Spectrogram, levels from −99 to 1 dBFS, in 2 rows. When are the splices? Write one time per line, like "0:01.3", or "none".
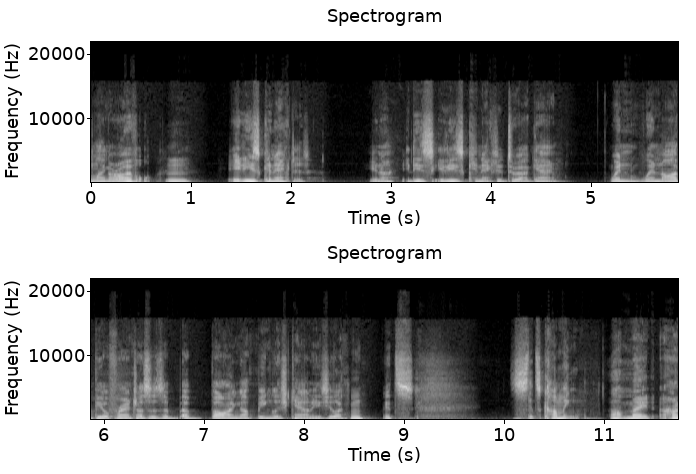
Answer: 0:10.2

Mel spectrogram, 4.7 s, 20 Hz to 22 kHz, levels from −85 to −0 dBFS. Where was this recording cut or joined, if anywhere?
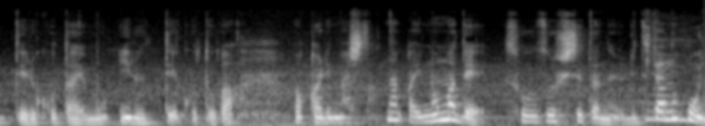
none

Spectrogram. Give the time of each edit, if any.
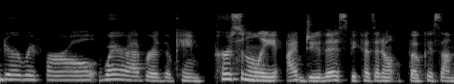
0:01.0
0:01.7
0:02.0
0:03.0

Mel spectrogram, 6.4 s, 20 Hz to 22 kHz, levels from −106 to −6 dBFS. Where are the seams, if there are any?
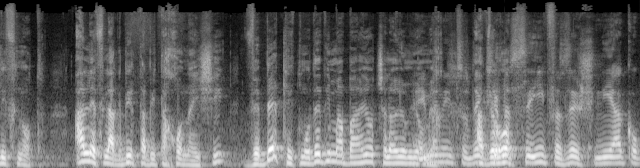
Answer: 0:02.4

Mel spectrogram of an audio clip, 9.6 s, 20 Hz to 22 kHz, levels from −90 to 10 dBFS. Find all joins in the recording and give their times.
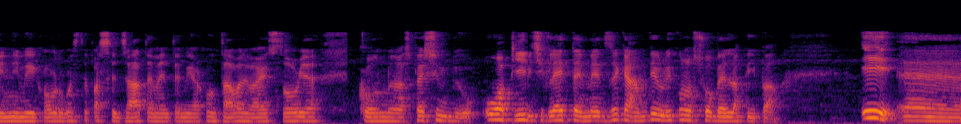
0:03.5
0:05.3

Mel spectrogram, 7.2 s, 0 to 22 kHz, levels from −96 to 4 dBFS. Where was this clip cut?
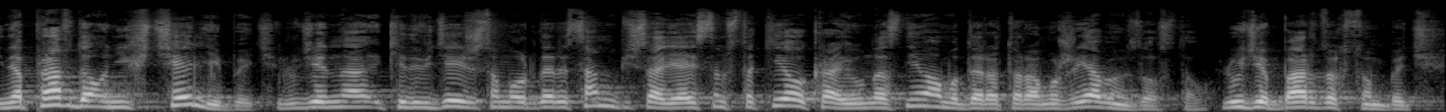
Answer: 0:06.1

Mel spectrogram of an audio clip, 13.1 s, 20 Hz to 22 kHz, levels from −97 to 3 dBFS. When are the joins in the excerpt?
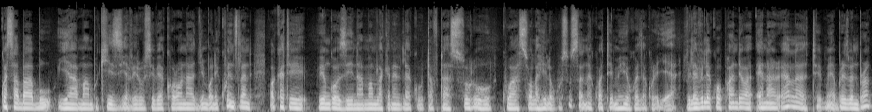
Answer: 0:04.0
0:07.4
0:10.2

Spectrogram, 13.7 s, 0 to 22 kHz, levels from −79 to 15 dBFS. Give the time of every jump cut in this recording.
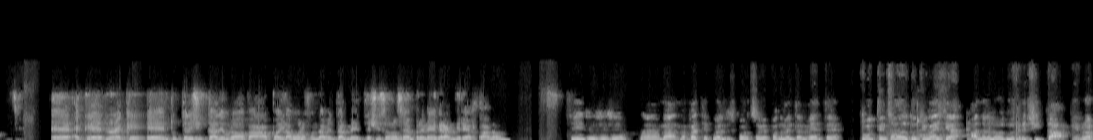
0:03.5
0:07.3
0:08.2
0:10.7

